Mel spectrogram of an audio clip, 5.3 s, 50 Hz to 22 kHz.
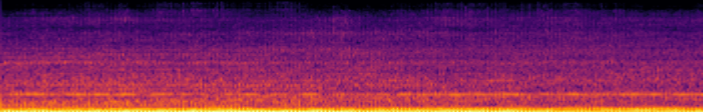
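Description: An ESAB Ruffian 270 welder generator engine idles steadily, heard from about fifty yards away as a continuous low droning hum with no talk.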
